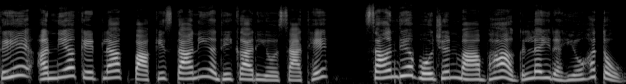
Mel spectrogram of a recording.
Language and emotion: Gujarati, neutral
